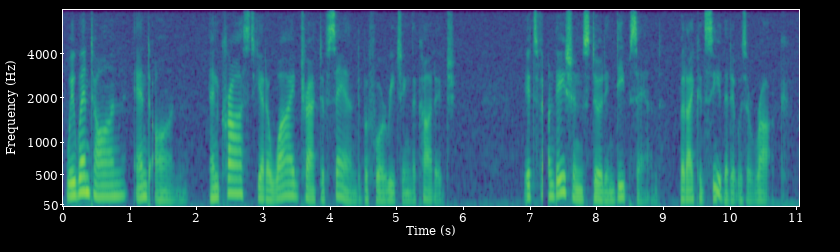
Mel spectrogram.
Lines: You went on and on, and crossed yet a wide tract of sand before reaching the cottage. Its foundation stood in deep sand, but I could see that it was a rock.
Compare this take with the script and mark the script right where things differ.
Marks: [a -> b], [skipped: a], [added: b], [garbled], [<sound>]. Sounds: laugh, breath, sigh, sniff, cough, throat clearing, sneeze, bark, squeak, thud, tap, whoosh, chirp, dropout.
[You -> We] went on and on, and crossed yet a wide tract of sand before reaching the cottage. Its foundation [dropout] stood in deep sand, but I could see that it was a rock.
